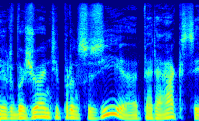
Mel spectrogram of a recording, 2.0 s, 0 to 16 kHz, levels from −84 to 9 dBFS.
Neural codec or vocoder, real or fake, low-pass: none; real; 14.4 kHz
